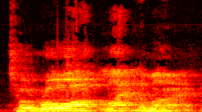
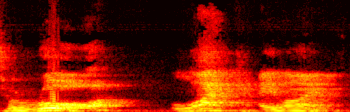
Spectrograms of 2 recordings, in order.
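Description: First: To roar like a lion, punched louder; louder repeat. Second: To roar like a lion, drawn out slow; slow emphatic roar. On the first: Preacher repeating the meaning to the congregation, louder. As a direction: push "roar" out louder the second time. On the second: Preacher spelling out the meaning to the congregation, slow and emphatic. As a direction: stretch out every word of "to roar like a lion". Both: Shown as a demonstration. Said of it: "And it means this".

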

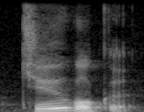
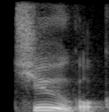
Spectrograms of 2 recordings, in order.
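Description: First: 中国 read in Keihan-style accent, pitch accent on the long ちゅう; 中国 with a Kyoto-Osaka pitch pattern. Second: 中国 read in Tokyo-style pitch accent, first syllable high; 中国 with the standard Tokyo accent. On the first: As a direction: say 中国 the Kansai way, leaning on the long vowel. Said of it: "京阪式で読むんだったら". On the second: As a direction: say 中国 the standard Tokyo way, pitch falling after ちゅう. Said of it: "まずは東京式で読みますか". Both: Shown as a demonstration.

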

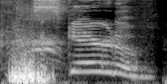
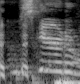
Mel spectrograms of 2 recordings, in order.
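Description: First: Drawn-out high quavering fear; slow, overplayed frightened wail; mock scared. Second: Said in the usual way.

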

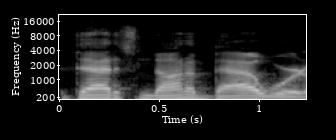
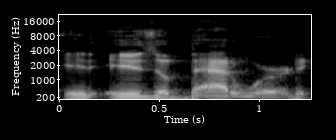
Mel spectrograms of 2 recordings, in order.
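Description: First: Said in the usual way. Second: Lower, slow, stretched "is"; stress on IS. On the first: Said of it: "He's like". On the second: Retold or imitated. Dad correcting his son, firm stress on "is". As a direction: contradict him by leaning slowly on "is", pitched down. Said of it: "I'm like".

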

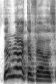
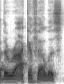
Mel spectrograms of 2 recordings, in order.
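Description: First: High, louder mock-posh delivery; put-on high voice. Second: Said in the usual way. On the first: Shown as a demonstration. Podcaster dreaming of rich family, high mock voice. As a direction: say it lifted and grand. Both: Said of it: "I've been talking like that all night".

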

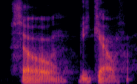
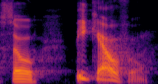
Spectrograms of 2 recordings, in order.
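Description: First: Whispered, soft and low: "So be careful"; hushed warning. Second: Said in the usual way. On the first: Real, not acted. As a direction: lean in and breathe "So be careful" as a secret warning. Warning single fellas about setups.

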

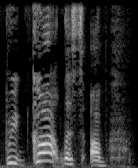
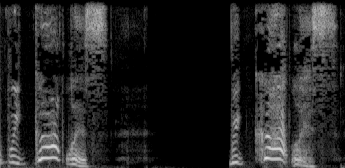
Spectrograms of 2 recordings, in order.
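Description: First: Said in the usual way. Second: Regardless, high and drawn out slowly; emphatic regardless. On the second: Real, not acted. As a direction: lean hard on regardless, slowly.

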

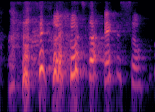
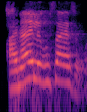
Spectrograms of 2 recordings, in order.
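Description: First: High, laughing repeat. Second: Said with a light laugh; chuckling. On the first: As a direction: break into a laugh and squeal it up. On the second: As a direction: laugh a little as you say it. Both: Real, not acted.

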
